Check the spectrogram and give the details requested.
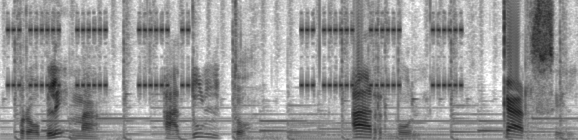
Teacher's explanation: Estas palabras llevan la sílaba tónica en la penúltima posición.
